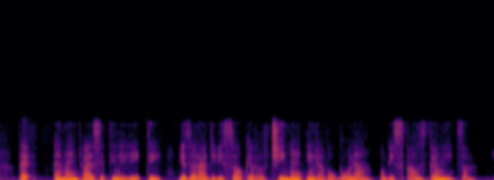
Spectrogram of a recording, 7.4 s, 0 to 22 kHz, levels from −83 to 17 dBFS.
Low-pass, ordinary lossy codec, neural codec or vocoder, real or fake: 7.2 kHz; Opus, 16 kbps; codec, 24 kHz, 0.9 kbps, WavTokenizer, medium music audio release; fake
